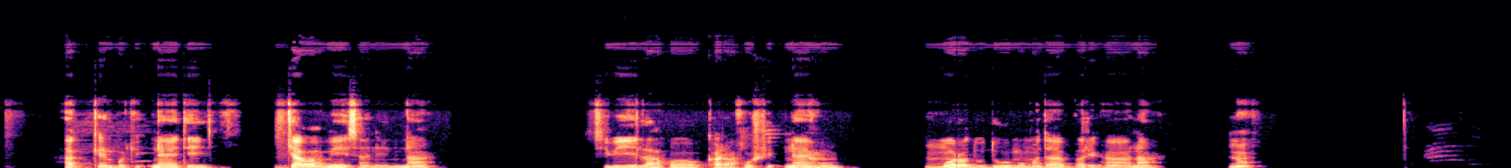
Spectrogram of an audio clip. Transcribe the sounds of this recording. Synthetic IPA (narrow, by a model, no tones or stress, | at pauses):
hɐkʼːɛmbʊt͡ʃʼɪʔnɐjt̪ɪ | d͡ʒɐwɐmeːsɐnɛnːɐ | sɪwiːlɐhoːkʼɐɾɐfʊʃɪʔnɐjɦʊ | mɔɾɔd̪ʊd̪uːmʊmɐd̪aːbːɐɾɪʔaːnɐ | nɔ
